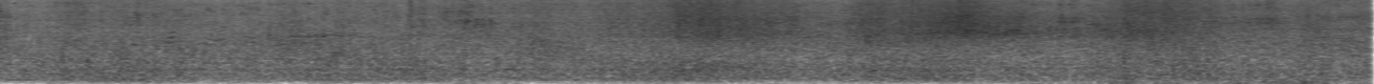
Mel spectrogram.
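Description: Train rolling past: a steady rumble and rushing of wheels and cars on the rails, with a louder hiss in the middle.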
